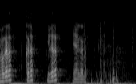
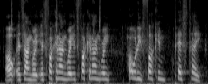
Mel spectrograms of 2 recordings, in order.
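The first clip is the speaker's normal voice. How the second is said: loud, higher, panicked yelling; alarmed shout; 7 semitones higher, 9 dB louder than usual. Real, not acted. Gamer yells in panic as the Naga boss attacks. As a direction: shout as the boss comes for you.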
